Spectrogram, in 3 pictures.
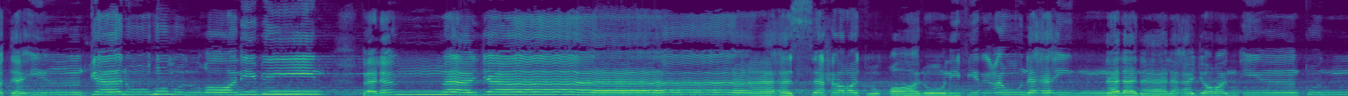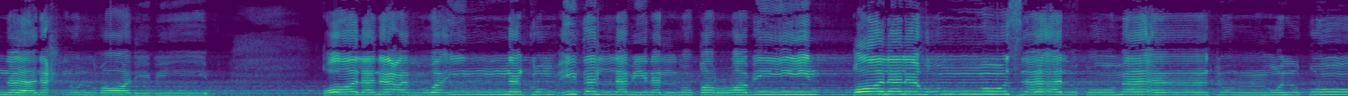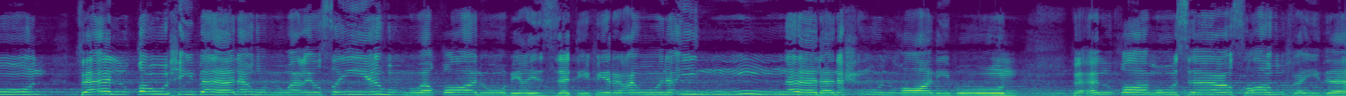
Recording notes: This is Live Recitation from Masjid ul-Haram in Al-Makkah Al-Mukarramah, 1440 H./2019 A.D. Special thanks to Haramain Recordings for this recitation.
